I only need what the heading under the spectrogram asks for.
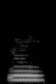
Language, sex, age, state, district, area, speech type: Manipuri, female, 30-45, Manipur, Kangpokpi, urban, conversation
